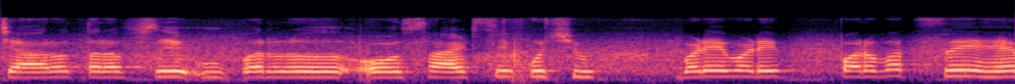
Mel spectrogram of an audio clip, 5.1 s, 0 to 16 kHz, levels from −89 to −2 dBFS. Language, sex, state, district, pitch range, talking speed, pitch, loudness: Hindi, female, Chhattisgarh, Bilaspur, 215-235 Hz, 165 wpm, 220 Hz, -14 LUFS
